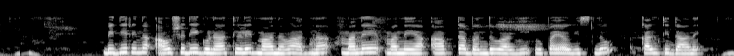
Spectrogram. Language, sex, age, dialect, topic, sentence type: Kannada, female, 25-30, Mysore Kannada, agriculture, statement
